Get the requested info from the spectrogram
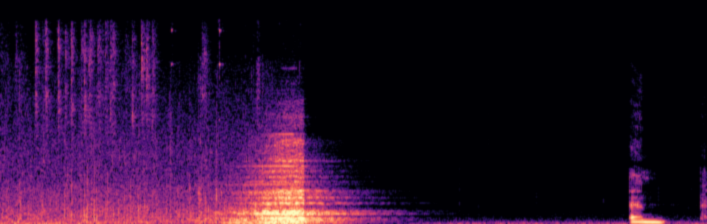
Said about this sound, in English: It's just through the woods. Follow me. Oh, it's starting to rain.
